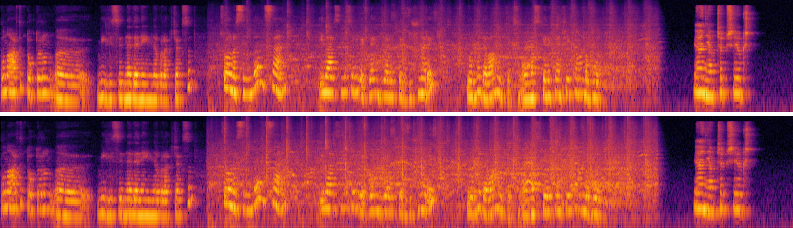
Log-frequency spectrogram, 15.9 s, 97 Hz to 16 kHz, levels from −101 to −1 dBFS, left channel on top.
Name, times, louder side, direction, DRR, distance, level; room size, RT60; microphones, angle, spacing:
voice 1, 0.0-3.8 4.4-5.8 6.4-8.7 9.3-12.0, left 3 dB, 45° left, 1 dB, 0.4 m, -23 dB
sound 1, 4.1-13.2, right 6 dB, 70° right, 0.4 m, -32 dB
voice 2, 13.9-14.9, left 4 dB, 90° left, 1 dB, 0.8 m, -22 dB
2.8 x 2.6 x 2.3 m, 0.32 s
head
